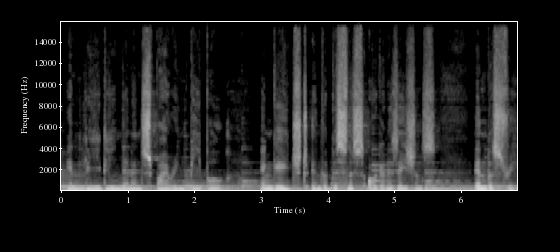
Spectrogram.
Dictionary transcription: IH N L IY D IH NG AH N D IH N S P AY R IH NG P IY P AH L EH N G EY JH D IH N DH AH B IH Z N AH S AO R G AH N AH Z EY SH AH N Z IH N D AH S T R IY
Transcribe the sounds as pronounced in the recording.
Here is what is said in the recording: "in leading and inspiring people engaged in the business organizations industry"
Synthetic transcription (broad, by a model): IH N L IY D IH NG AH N IH N S P AY R IH NG P IY P AH L EH N G EY JH D IH N DH AH B IH Z N AH S AO R G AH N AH Z EY SH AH N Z IH N D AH S T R IY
